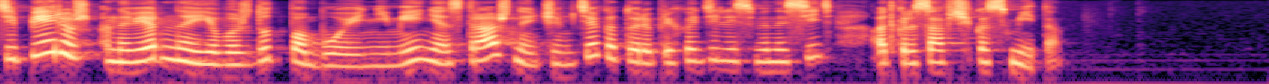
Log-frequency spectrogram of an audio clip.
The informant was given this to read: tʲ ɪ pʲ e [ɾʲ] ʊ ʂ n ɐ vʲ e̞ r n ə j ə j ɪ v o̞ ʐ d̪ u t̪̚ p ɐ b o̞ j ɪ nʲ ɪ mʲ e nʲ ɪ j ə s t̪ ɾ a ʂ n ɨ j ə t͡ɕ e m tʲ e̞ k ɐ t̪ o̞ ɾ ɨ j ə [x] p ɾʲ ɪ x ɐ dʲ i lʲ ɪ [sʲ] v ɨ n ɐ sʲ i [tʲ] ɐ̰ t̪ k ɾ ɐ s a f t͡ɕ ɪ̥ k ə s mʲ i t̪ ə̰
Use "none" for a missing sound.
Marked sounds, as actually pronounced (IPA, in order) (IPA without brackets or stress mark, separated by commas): ɾʲ, none, sʲ, tʲ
